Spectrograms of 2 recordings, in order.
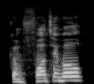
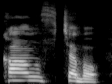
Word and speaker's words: comfortable: The stress is also on the first syllable, comfortable.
